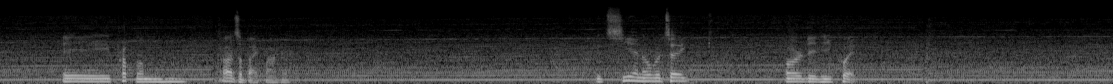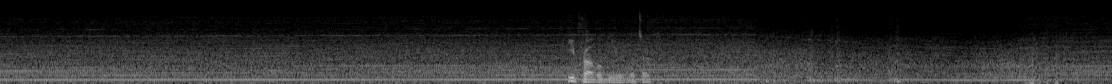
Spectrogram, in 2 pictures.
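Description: A racing car engine drones steadily, heard through a game.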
